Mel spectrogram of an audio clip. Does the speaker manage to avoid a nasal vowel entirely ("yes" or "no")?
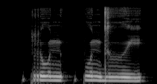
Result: yes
